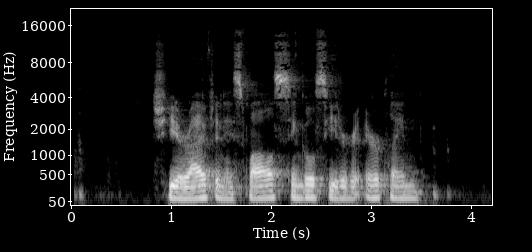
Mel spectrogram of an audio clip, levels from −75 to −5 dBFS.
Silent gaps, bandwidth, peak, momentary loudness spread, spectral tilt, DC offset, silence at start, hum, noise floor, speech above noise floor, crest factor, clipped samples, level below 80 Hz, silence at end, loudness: none; 15 kHz; -2 dBFS; 12 LU; -5.5 dB/octave; under 0.1%; 0.1 s; none; -63 dBFS; 45 dB; 16 dB; under 0.1%; -50 dBFS; 0.55 s; -19 LUFS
